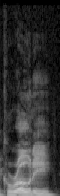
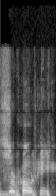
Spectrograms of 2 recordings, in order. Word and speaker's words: Cerrone: wrong, it's fucking Donald Cerrone. Yeah, I don't know. I don't know what I was thinking. I just know his name so well because it rhymes with baloney, my guy.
